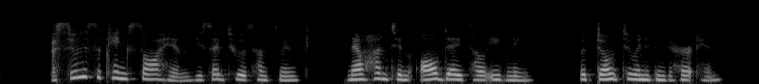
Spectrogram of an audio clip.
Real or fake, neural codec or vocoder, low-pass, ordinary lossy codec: fake; codec, 16 kHz in and 24 kHz out, 0.6 kbps, FocalCodec, streaming, 4096 codes; 7.2 kHz; Opus, 32 kbps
